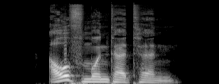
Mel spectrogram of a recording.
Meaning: inflection of aufmuntern: 1. first/third-person plural dependent preterite 2. first/third-person plural dependent subjunctive II
- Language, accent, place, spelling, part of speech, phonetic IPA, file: German, Germany, Berlin, aufmunterten, verb, [ˈaʊ̯fˌmʊntɐtn̩], De-aufmunterten.ogg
